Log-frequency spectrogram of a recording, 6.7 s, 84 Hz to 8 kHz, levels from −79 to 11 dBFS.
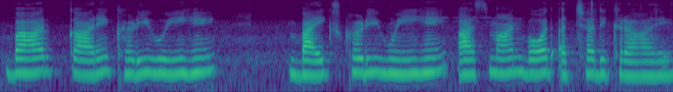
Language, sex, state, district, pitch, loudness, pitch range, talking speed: Bhojpuri, female, Bihar, Saran, 215 Hz, -26 LUFS, 205-225 Hz, 135 wpm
